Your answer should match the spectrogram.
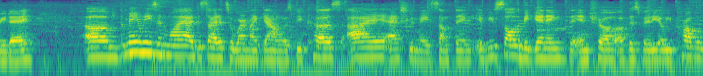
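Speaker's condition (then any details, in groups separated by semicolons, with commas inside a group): No condition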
